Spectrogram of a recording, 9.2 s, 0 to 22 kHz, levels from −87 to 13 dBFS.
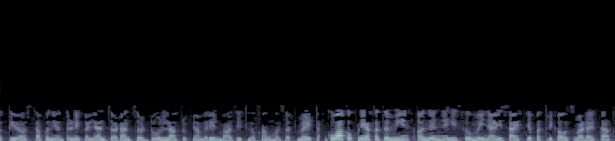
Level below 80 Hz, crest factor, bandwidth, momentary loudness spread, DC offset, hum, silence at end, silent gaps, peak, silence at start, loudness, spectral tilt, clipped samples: -56 dBFS; 20 dB; 5.6 kHz; 7 LU; under 0.1%; none; 0 s; none; -6 dBFS; 0 s; -27 LUFS; -9.5 dB/octave; under 0.1%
